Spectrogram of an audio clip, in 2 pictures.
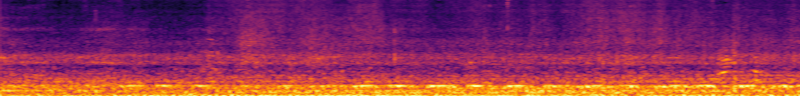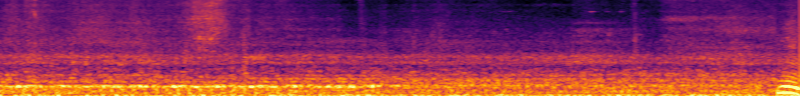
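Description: Coach engine idling, heard from inside the passenger cabin as a steady low rumble, with a steady hum over it that fades out near the end.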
